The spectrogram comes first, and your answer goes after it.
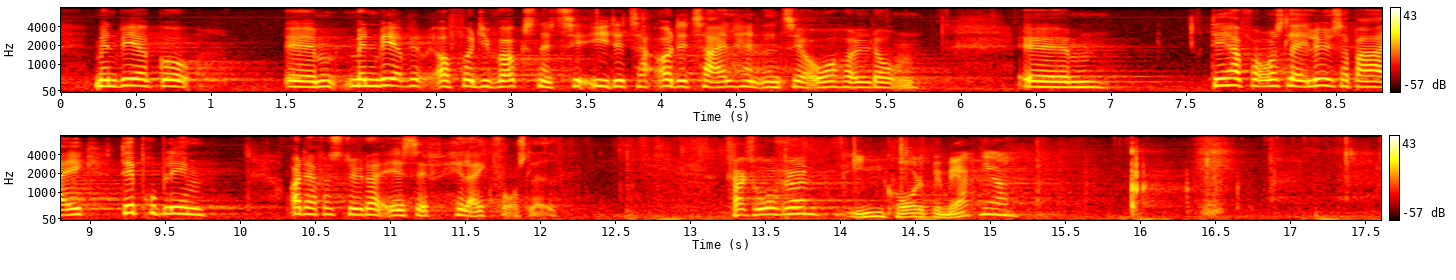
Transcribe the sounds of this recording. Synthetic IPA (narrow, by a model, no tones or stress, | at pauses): menʋe̝æɡ̥ɔ̰̽ː | menʋe̝ɒfɔ̰̽ːdiʋɒ̽ɡ̥snət͡sʰideʔɒ̽d̥e̝t͡sʰɑ̈ɪlɦæn̰ln̩t͡sʰe̝æɒʊɐɦɒ̽l̰əd̥ɒ̰ʊ̰n̩ | d̥e̝hæɐfɒːslɛ̰ɪlø̰ːsɐb̥ɑ̈ːe̝ɡ̥əd̥e̝pʰʁo̝b̥le̝̰ːm | ʔɒ̽d̥æɐfɒ̽sd̥øɾɐʔesefhel̰ɐe̝ɡ̥ə̥fɒ̰ːslɛ̰ːð̞̩ˠ | t͡sʰɑ̈ɡ̥t͡s̝ʰo̝ɐføːɐne̝ŋn̩kʰɒːɾ̥əb̥e̝mæɐ̰ɡ̥ne̝ŋɐ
